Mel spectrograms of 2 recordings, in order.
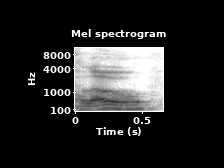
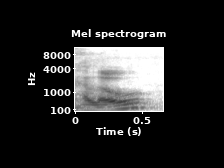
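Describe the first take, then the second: First: It is a sarcastic questioning tone. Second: It is a sincere questioning tone. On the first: "a somewhat sarcastic question" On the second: "It can be a question"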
